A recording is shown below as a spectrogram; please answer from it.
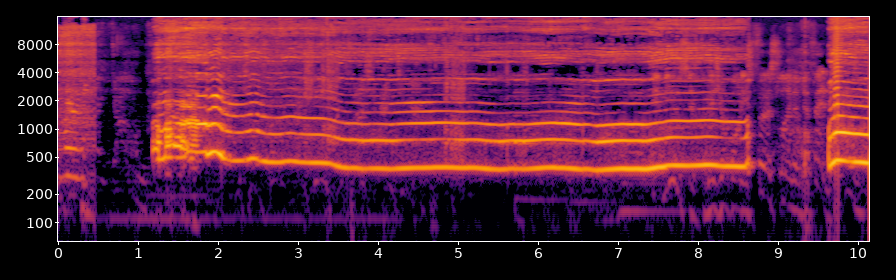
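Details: Pet husky singing indoors: a long, steady howl held for about seven seconds with a slight wavering pitch, ending abruptly, then a second howl begins; brief speech and faint music before it.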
